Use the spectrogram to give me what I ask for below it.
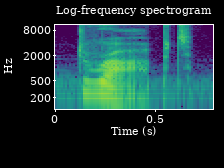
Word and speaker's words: dropped: sh, ch, or F, the ed ending is pronounced as a crisp T. Listen to these words from Ben's story. Walked, rushed, brushed, dropped. Notice how it is not walked or rushed. It is walked, rushed, dropped.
